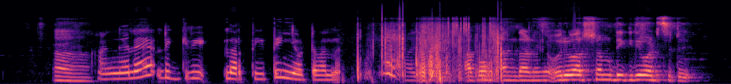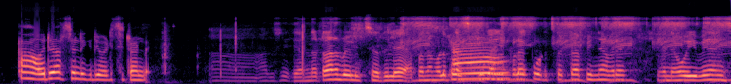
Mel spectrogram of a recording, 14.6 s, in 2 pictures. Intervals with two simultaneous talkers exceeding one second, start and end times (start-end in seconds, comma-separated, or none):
none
